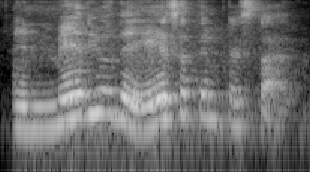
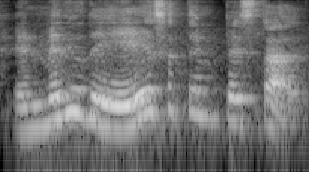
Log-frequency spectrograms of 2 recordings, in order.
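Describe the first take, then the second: No difference in how they are said.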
